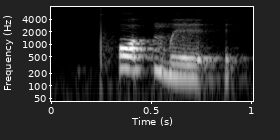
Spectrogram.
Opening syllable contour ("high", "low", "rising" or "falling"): high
